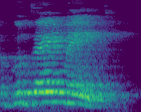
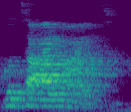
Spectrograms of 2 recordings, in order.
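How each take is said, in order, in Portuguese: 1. As vogais em 'day' e 'mate' soam como 'ay'. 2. As vogais em 'day' e 'mate' soam como 'eye'. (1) "Como a gente diz" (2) "Você vai dizer assim, ó"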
